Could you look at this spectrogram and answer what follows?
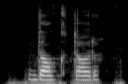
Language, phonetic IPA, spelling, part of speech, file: Polish, [ˈdɔktɔr], doktor, noun, Pl-doktor.ogg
